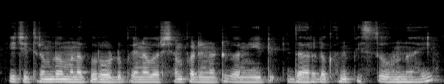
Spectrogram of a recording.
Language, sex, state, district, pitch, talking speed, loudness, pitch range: Telugu, male, Telangana, Hyderabad, 120 Hz, 135 wpm, -16 LUFS, 115-125 Hz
